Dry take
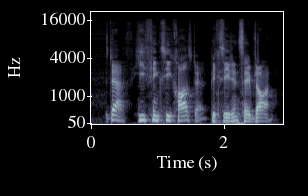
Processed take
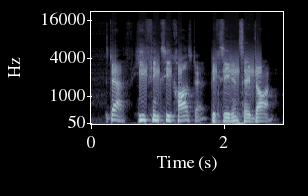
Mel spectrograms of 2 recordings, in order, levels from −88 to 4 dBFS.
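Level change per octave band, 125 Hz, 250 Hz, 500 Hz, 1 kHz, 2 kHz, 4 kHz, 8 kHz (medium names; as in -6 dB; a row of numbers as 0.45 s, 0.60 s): +6.0 dB, +4.5 dB, +1.5 dB, +4.0 dB, +8.0 dB, +9.0 dB, +0.5 dB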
